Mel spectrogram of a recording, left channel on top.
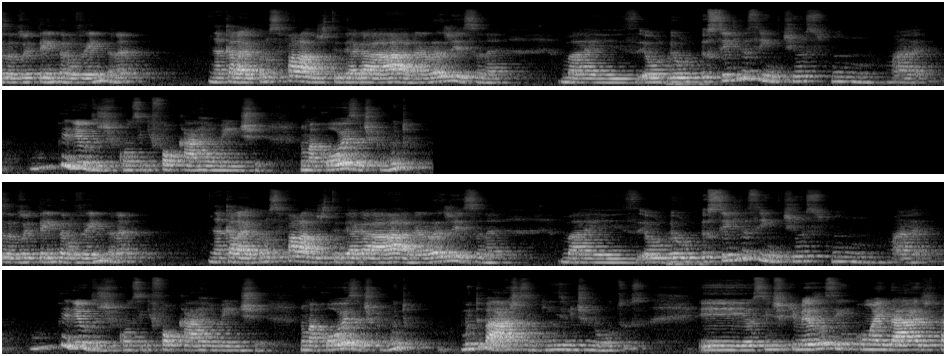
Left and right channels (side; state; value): left; drops out; at 13.8 s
